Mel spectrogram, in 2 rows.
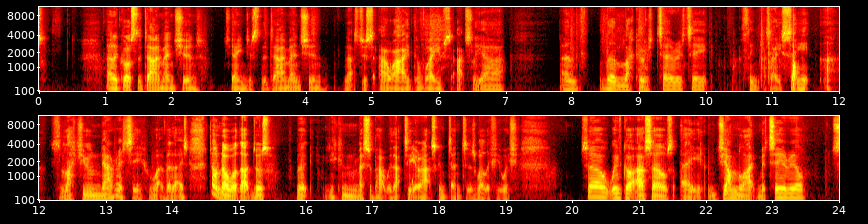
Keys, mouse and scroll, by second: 5.7 click, 13.8 click, 15.3-17.3 scroll, 20.7 middle click, 21.1 scroll, 22.2-23.1 scroll, 23.4-24.0 scroll.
